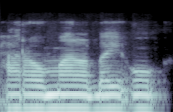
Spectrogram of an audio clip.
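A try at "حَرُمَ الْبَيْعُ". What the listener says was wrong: Bukan haroma, haruma. Harumal bai' fi waqti salatil jumu'ah.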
